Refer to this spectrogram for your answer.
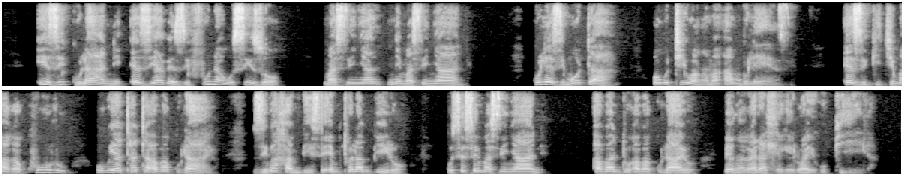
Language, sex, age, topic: North Ndebele, male, 36-49, health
